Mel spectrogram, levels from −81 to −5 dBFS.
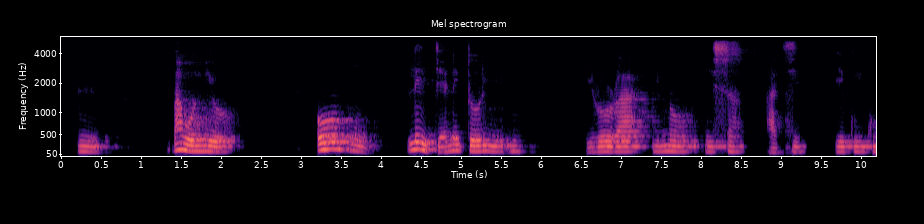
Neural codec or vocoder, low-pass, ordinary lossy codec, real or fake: none; 5.4 kHz; MP3, 48 kbps; real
